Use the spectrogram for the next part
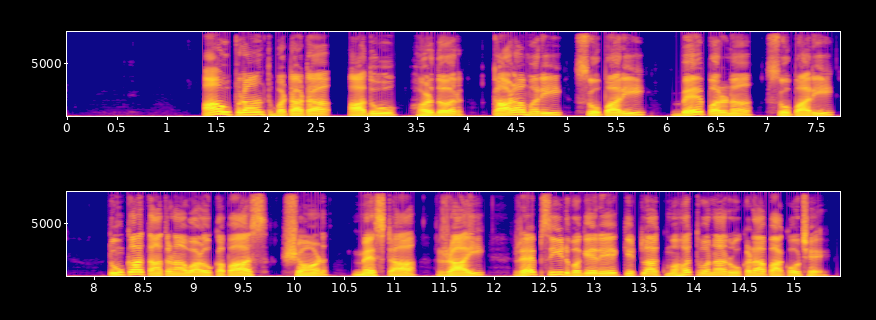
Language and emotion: Gujarati, neutral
